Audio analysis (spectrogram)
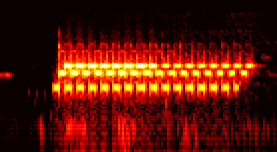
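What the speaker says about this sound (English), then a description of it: "Oh, it's incoming call." An incoming call rings on a phone, one electronic ringtone burst lasting about two seconds of rapid warbling tones, loud and close, with faint background murmur before it starts.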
